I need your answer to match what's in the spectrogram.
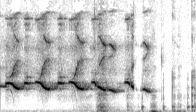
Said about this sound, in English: The Orioles back, and we'll be here all year. So get used to it, folks. That's not birds flying in my house. If it's really annoying, let me know. Just like tweet at me and be like, hey, stop tweeting the Orioles bird.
